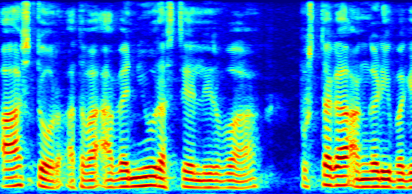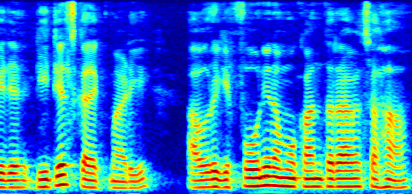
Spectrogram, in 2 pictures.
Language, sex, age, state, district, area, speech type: Kannada, male, 30-45, Karnataka, Shimoga, rural, spontaneous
